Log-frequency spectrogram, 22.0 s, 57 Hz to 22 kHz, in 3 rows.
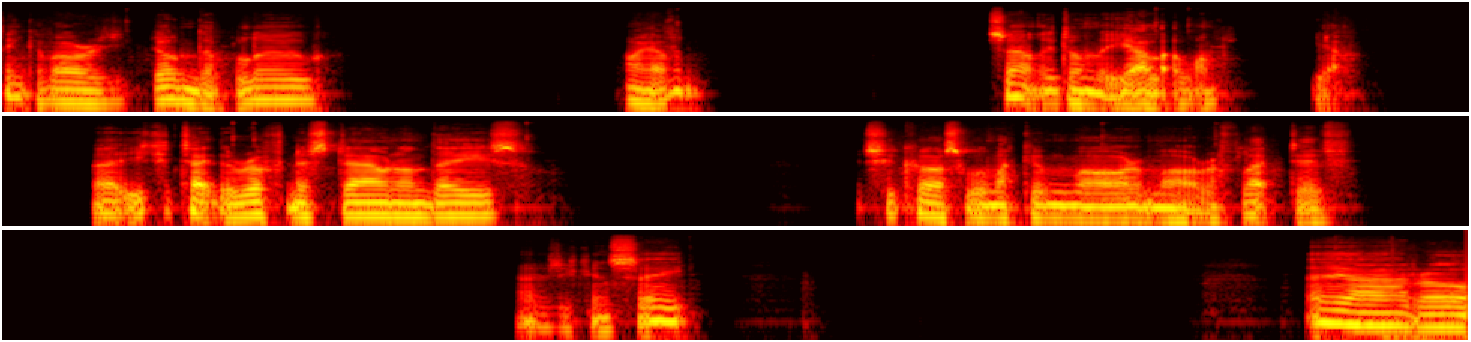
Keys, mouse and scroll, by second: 0.6 click, 4.4 click, 6.0 click, 8.6 click, 10.7 click, 11.6 click, 13.4 click, 14.6 click, 16.3-16.7 scroll, 18.1 middle click, 19.4 click, 19.9-20.2 scroll, 21.4-22.0 middle click.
